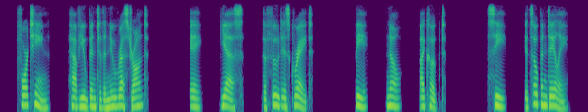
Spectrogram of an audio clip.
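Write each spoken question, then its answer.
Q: Have you been to the new restaurant?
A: A: Yes, the food is great.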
